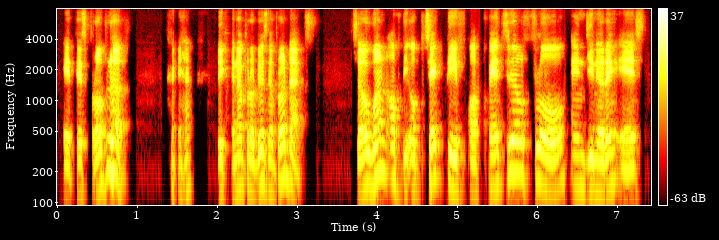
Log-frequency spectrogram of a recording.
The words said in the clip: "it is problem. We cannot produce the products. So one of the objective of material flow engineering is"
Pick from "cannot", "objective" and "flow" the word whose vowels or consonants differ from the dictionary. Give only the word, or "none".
objective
